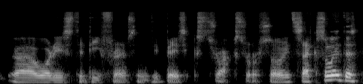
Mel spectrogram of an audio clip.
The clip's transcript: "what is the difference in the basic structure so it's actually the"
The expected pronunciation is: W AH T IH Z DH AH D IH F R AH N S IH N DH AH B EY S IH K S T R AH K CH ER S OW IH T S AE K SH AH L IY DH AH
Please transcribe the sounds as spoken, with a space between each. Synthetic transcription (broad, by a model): W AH T IH Z DH AH D IH F R AH N S IH N DH AH B EY S IH K S T R AH K CH ER S OW IH T S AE K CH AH L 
